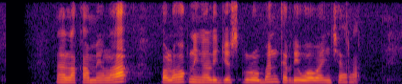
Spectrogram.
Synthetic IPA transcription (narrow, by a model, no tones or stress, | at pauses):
lalakamelapɔlɔɦɔk̚niŋalid͡ʒɔsɡɾɔbankɨrdiwawaɲt͡ʃaɾa̰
